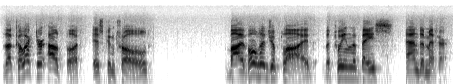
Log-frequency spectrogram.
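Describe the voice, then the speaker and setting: A man narrating a 1950s instructional training film in a measured, deliberate way with emphatic enunciation. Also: medium pitch, big pitch swings. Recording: dull, lo-fi 1950s film soundtrack.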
